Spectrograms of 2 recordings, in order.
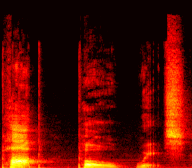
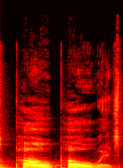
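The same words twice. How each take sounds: First: Popowich in slow pieces, "POP... po... witch"; corrected name pronunciation. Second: Popowich with long O, "POH-po-witch"; mistaken name pronunciation. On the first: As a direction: spell out Popowich by sound, loud short POP first. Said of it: "but no, it's Popowich". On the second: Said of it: "I thought it was Popowich". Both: Shown as a demonstration.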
